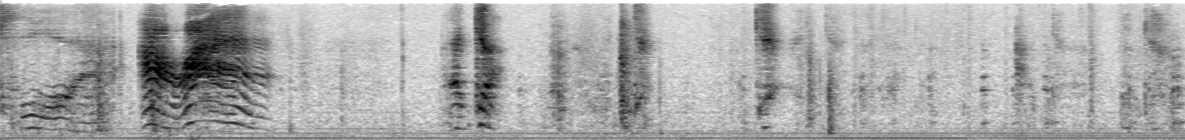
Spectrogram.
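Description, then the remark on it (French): A woman imitating a baby makes high, squealing baby-like babbling noises in bursts, with a loud shrill outburst near the start followed by shorter scattered vocal sounds and pauses. “On dirait que tu es redevenu un bébé, …. C'est ça que tu veux. Voilà qu'elle fait le bébé maintenant.”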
